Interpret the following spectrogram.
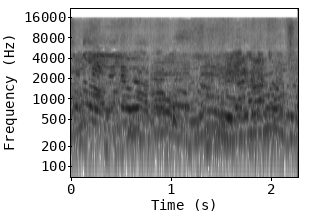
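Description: Several people's voices talking over one another in unclear chatter.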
